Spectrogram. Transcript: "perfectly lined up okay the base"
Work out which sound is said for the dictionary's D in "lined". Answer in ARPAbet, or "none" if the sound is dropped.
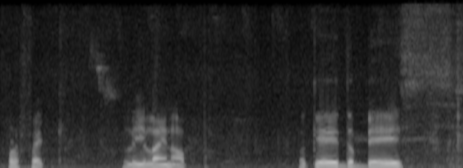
none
